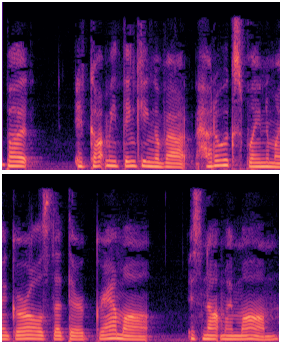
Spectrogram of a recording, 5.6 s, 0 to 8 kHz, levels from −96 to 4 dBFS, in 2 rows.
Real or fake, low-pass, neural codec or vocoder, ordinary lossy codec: real; 7.2 kHz; none; MP3, 48 kbps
